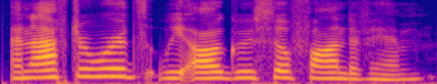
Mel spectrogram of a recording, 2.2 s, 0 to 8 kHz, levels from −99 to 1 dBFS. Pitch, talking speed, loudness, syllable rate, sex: 220 Hz, 245 wpm, -19 LUFS, 5.4 syllables/s, female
